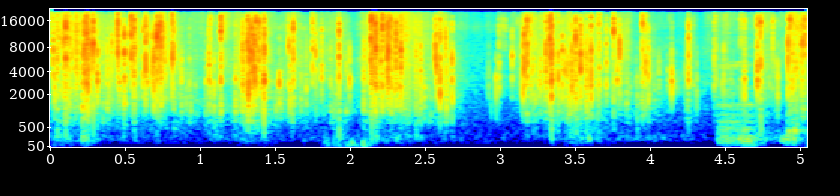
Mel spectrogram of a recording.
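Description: Plastic and paper packaging of a small S.H. Figuarts Cyclops action figure box crinkles and crackles up close in rapid, continuous bursts, with a brief quiet pause near the middle and no speech.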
